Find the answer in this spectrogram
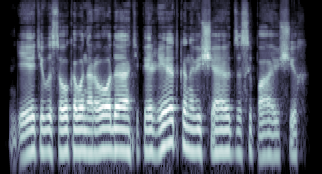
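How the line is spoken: Booming voice from sarcophagus. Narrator (Russian): прогудел голос из этого саркофага

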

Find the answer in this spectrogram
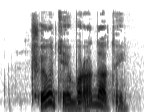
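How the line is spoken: Calm mumbling. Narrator (Russian): невозмутимо пробурчал домовичонок

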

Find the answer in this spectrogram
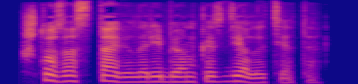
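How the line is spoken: Demanding question. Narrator (Russian): требовательным тоном спросил он

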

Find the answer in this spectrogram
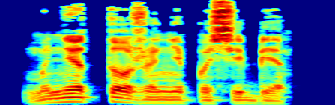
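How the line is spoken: Quick, bored voice. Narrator (Russian): сразу отозвался Яровой скучным голосом

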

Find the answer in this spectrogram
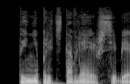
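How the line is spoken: Quiet hurried speech. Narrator (Russian): говорила я тихо и быстро, стараясь вместить как можно больше полезной информации в отпущенные мне секунды

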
